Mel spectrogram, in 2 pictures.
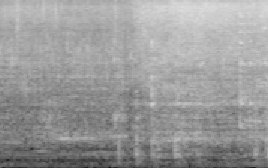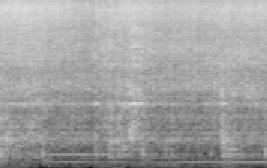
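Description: Stuffed brinjals sizzling in hot oil in a pressure cooker while a steel ladle stirs them, scraping and knocking against the pot. The sizzle grows louder about two seconds in as the brinjals are turned.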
